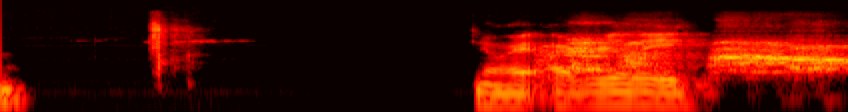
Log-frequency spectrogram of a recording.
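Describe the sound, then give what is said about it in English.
A dog gives a brief, sharp bark or yip in a quiet gap, followed after a pause by a person talking. “sorry, that's my dogs.”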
